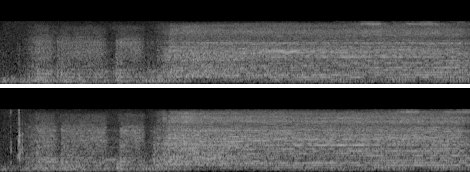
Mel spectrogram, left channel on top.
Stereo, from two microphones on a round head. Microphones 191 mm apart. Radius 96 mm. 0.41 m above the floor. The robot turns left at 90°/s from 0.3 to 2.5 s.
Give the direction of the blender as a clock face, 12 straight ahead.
1 o'clock.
